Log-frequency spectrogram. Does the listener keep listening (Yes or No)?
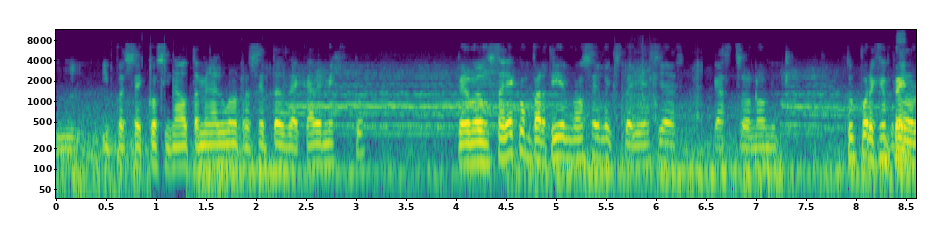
Yes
